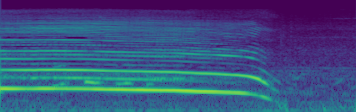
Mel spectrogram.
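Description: A voice imitates a rooster crowing, "kukuruku," one loud sustained call that rises and holds before dropping off sharply at the end.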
